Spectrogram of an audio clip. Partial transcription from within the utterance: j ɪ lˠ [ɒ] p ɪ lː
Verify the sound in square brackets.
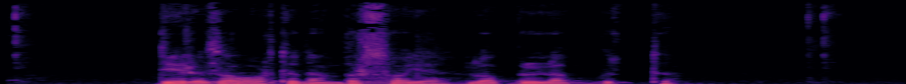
correct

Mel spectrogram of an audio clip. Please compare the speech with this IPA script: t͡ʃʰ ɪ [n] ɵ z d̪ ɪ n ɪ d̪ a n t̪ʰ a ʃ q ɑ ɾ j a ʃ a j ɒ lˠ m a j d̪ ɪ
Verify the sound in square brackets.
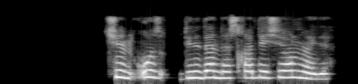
correct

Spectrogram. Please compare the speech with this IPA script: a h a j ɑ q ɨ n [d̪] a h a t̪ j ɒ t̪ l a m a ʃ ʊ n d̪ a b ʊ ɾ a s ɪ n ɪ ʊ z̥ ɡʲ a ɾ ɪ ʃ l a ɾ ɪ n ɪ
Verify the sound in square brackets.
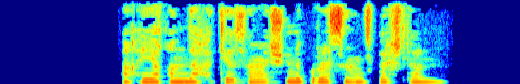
correct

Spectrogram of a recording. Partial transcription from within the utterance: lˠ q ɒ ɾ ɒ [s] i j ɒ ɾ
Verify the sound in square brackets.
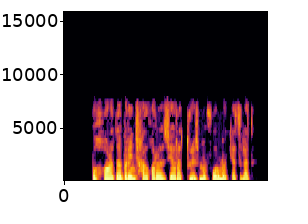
incorrect: z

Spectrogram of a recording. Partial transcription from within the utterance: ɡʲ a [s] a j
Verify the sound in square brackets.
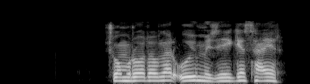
correct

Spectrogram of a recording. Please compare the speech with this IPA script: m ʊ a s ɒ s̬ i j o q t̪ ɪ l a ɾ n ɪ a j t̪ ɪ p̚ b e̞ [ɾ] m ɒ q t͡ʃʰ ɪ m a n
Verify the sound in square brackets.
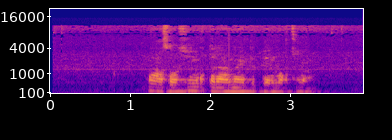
correct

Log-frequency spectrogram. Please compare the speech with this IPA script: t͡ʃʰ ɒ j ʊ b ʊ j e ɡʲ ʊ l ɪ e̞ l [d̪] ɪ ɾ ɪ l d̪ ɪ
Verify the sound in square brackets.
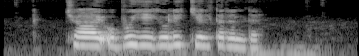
incorrect: t̪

